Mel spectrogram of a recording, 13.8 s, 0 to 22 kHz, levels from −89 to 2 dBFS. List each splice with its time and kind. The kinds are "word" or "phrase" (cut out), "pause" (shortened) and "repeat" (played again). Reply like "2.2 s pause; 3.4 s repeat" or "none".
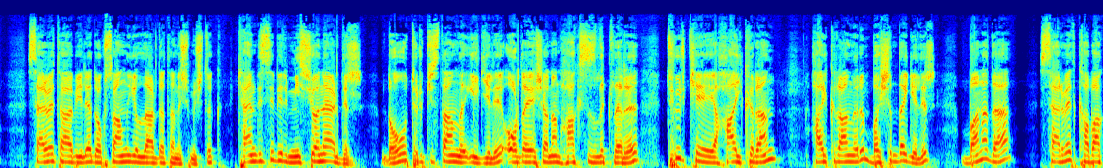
2.9 s pause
